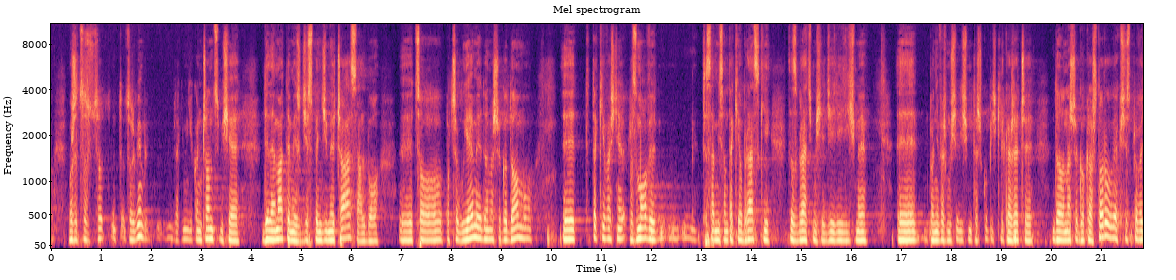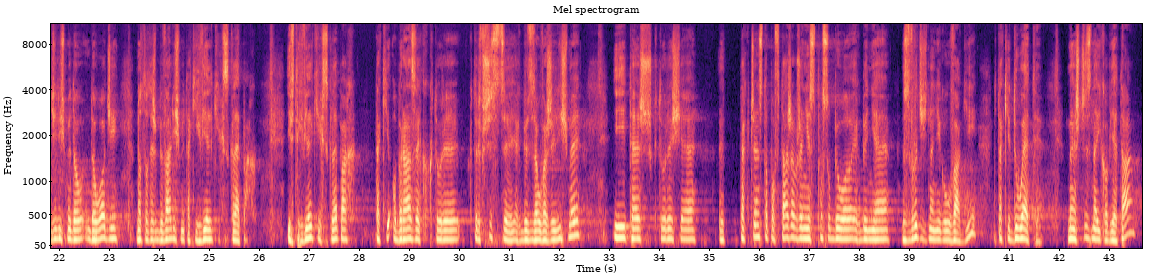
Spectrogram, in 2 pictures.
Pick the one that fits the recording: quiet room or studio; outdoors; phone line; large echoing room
large echoing room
